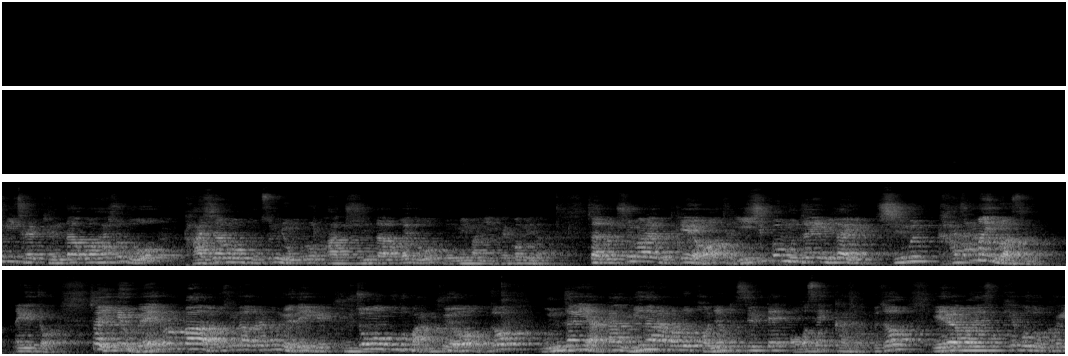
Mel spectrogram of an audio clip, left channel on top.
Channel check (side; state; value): left; silent; 56 dB below the other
